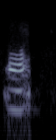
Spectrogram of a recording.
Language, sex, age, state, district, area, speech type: Assamese, female, 45-60, Assam, Udalguri, rural, conversation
